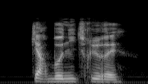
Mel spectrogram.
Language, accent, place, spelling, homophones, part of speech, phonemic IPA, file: French, France, Lyon, carbonitrurer, carbonitrurai / carbonitruré / carbonitrurée / carbonitrurées / carbonitrurés / carbonitrurez, verb, /kaʁ.bɔ.ni.tʁy.ʁe/, LL-Q150 (fra)-carbonitrurer.wav
- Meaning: to carbonitride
